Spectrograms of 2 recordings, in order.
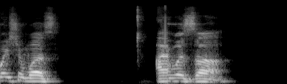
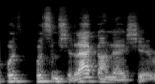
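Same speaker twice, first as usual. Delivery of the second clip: normal talking voice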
